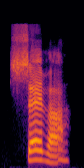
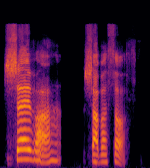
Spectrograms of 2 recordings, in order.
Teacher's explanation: When you put them together, make sure you're accenting the first syllable.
